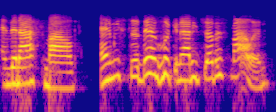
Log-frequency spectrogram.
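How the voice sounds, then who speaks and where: A woman with a Southern accent reads a picture book aloud in an expressive storytelling style. Her voice sits a little high and often breaks into fry. The sound is thin and phone-like. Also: brisk, a little hiss or hum. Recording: distant, tinny phone-like sound.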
